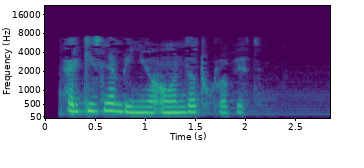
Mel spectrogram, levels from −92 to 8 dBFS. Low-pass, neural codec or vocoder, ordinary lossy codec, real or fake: 7.2 kHz; none; MP3, 32 kbps; real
